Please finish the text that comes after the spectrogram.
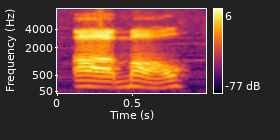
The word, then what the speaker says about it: Maul: Maul. Maul. Would you spell that for the notes? I'm gonna say M-A-U-L. Same as the Star Wars character.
